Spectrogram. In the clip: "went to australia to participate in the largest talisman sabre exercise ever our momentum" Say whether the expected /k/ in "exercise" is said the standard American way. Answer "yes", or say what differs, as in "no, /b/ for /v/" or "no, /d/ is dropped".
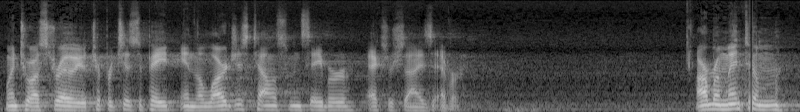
yes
